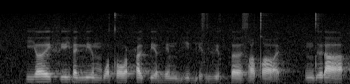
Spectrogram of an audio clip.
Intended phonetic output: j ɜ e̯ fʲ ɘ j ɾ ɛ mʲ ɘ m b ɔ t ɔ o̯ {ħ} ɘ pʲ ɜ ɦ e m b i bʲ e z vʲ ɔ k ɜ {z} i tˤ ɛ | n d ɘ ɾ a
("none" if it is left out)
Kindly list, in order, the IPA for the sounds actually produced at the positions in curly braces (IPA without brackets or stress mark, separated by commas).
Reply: ħ, z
